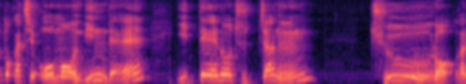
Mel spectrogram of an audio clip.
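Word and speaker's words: 主に: 그런데 니가 오더라도 발음은 똑같이 오모니인데 이때의 주자는 주로가 돼.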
